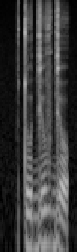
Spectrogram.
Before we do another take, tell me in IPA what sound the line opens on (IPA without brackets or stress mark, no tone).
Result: t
